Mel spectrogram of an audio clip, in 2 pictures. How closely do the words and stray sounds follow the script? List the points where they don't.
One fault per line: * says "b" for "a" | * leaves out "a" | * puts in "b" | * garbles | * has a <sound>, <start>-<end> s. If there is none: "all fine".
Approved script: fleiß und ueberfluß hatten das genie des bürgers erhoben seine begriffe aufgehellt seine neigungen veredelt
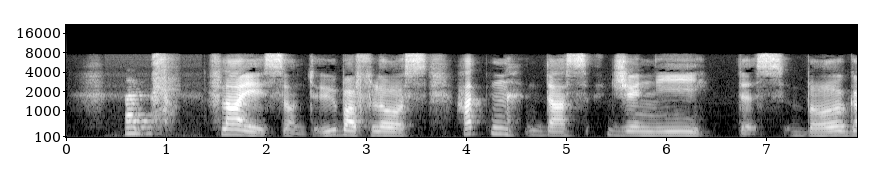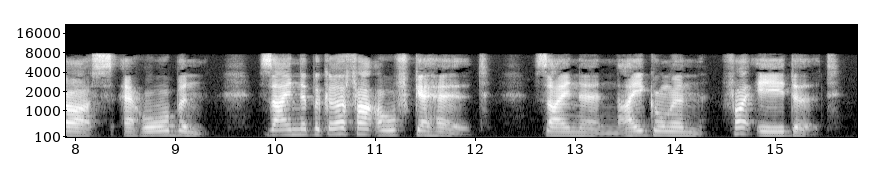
* has a sneeze, 0.6-1.2 s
